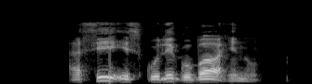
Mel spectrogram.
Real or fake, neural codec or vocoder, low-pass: fake; vocoder, 44.1 kHz, 80 mel bands, Vocos; 7.2 kHz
